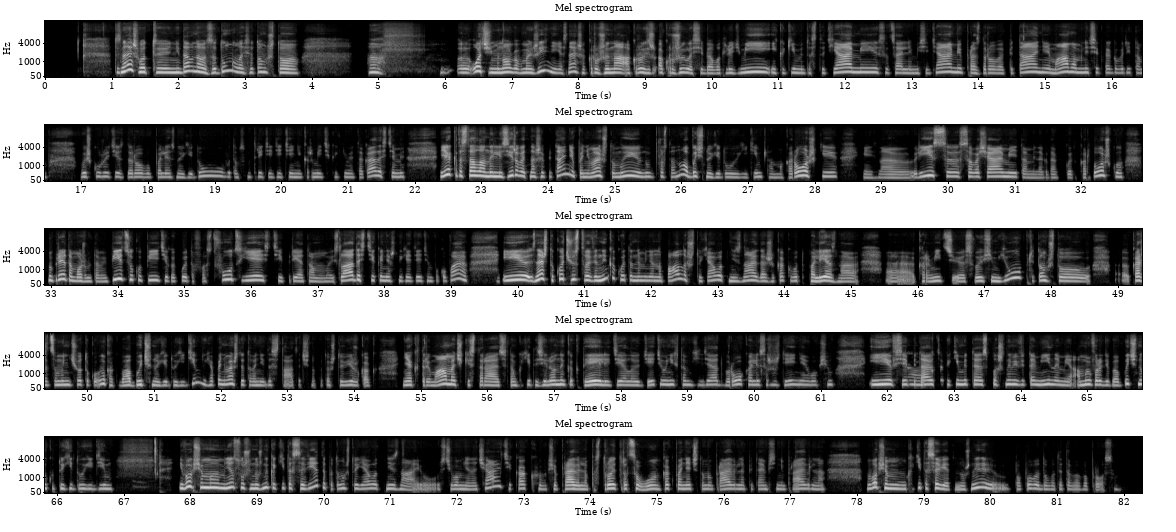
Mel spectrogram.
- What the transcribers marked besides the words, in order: tapping; exhale; lip smack
- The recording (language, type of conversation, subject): Russian, advice, Как научиться готовить полезную еду для всей семьи?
